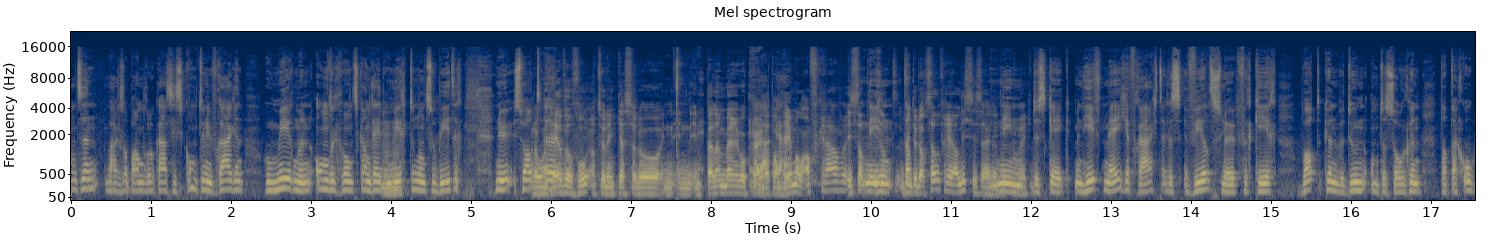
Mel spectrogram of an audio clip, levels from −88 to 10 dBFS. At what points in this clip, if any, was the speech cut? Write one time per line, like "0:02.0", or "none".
none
